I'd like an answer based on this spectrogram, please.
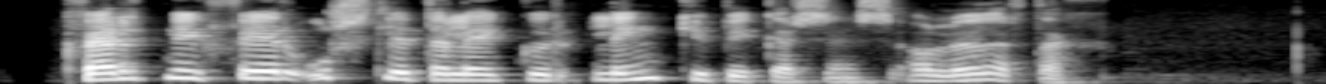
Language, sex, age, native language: Icelandic, female, 40-49, Icelandic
